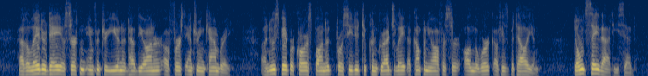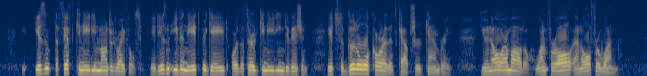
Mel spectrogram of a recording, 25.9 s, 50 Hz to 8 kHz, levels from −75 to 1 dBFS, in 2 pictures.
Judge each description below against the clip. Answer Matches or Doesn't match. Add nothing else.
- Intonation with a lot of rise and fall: Doesn't match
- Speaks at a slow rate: Doesn't match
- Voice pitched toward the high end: Doesn't match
